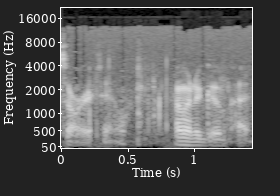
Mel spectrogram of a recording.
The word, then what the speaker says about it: Sauratown: around the curve here the uh sour town or sarah town mountain i watched and apparently there are people that pronounce it both ways so i think it's sorry town i'm going to go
